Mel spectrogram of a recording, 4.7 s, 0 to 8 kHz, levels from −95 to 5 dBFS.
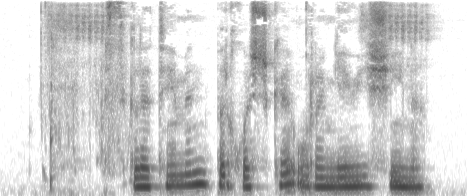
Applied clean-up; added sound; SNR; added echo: none; Rattle (instrument) + Water / Splash, splatter; 17 dB; none.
